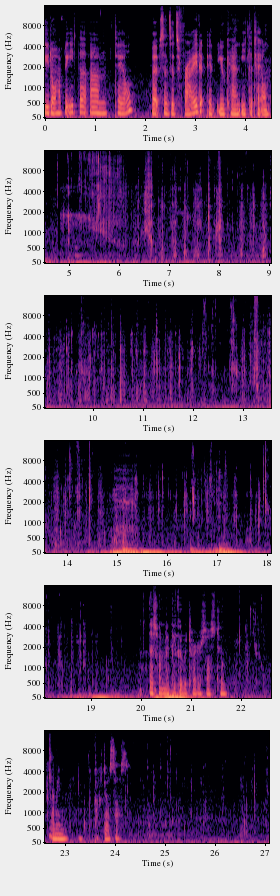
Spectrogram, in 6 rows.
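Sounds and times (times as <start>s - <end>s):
crunching and chewing: 4.8s - 20.1s, 21.8s - 23.8s, 24.4s - 27.0s
dull low thumps: 14.9s - 17.6s.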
